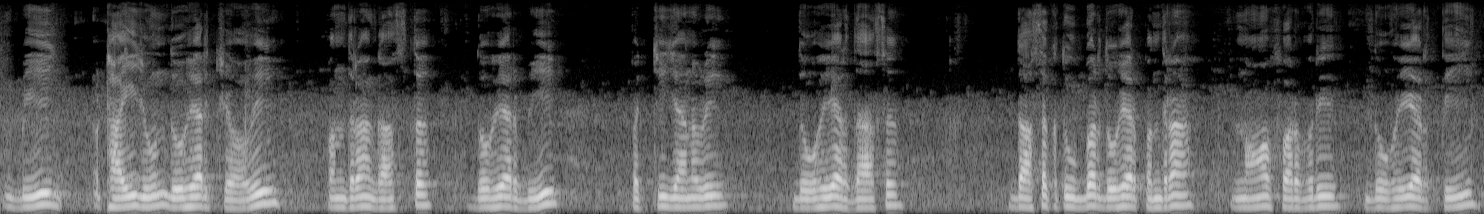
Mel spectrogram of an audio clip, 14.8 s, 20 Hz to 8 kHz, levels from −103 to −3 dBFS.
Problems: constant background noise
